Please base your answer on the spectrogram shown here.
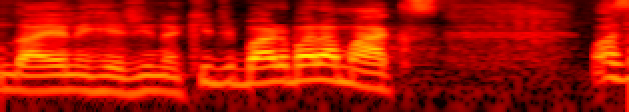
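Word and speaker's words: Bárbara Maix: redação né porque eh o correto seria como lembrou que a Helen Regina não pronunciar o i Bárbara Max Bárbara Max porém houve uma discussão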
